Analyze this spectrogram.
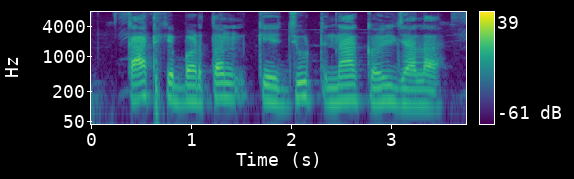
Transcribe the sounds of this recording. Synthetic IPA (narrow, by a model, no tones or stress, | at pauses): kaʈʰkebəɾt̪ənked͡ʒuʈnakəɪld͡ʒala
